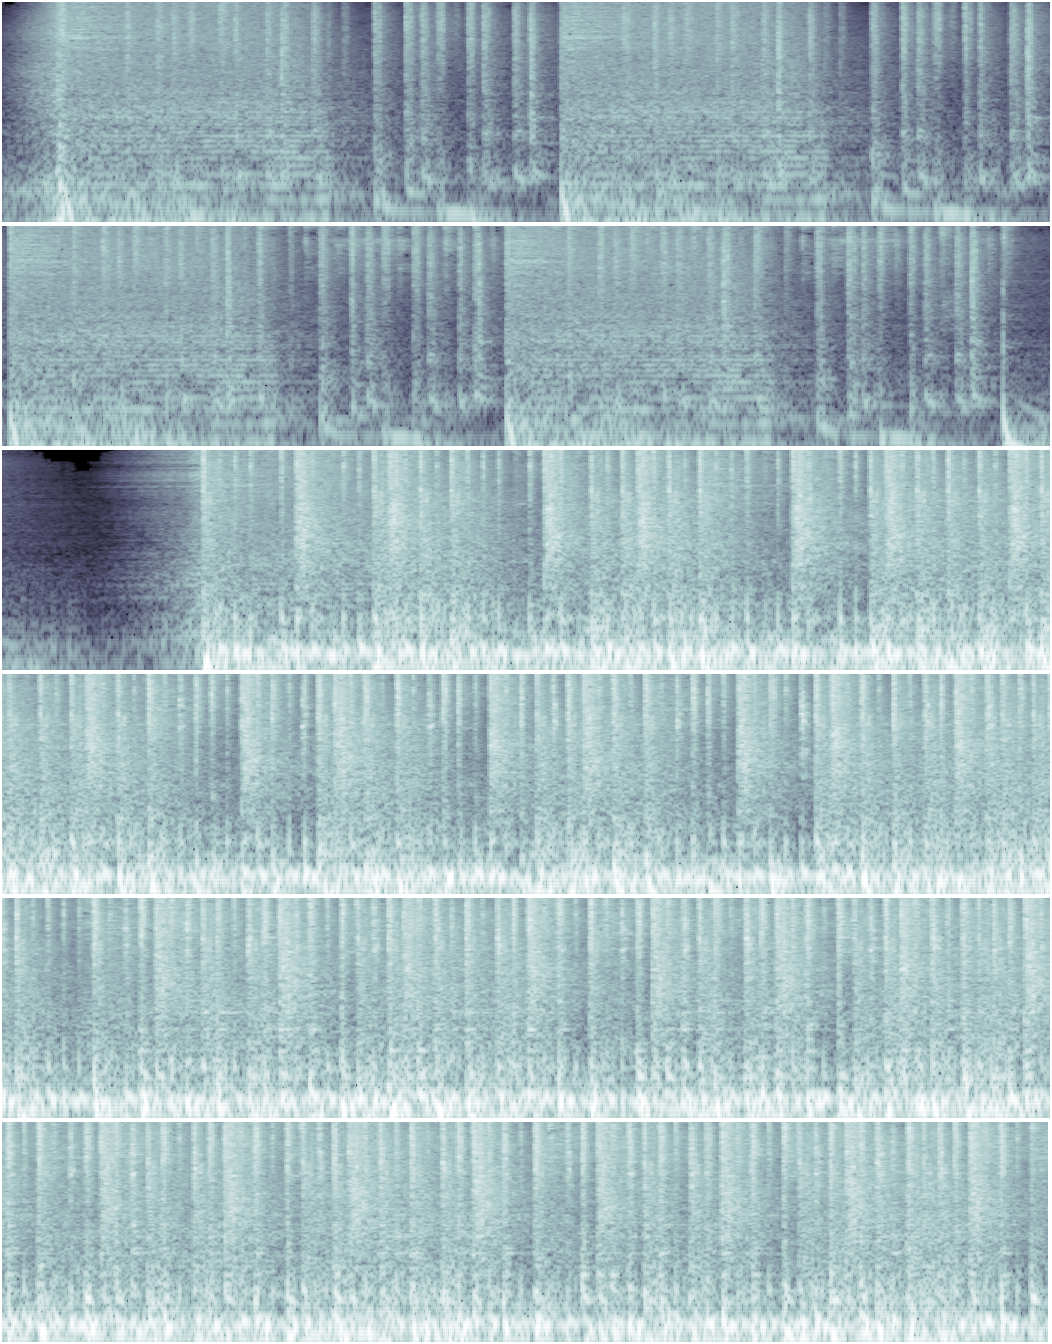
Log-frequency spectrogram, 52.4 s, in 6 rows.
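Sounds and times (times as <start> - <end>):
street percussion background music for sport and dance: 0.5 - 17.4, 19.0 - 52.3.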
